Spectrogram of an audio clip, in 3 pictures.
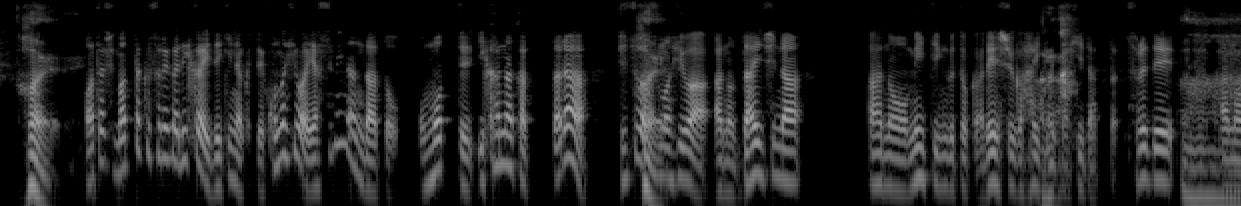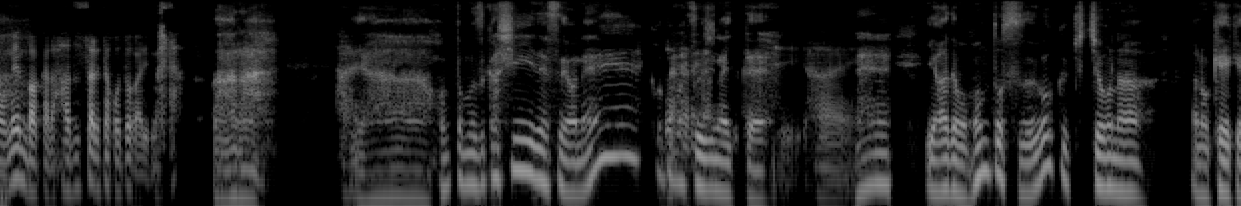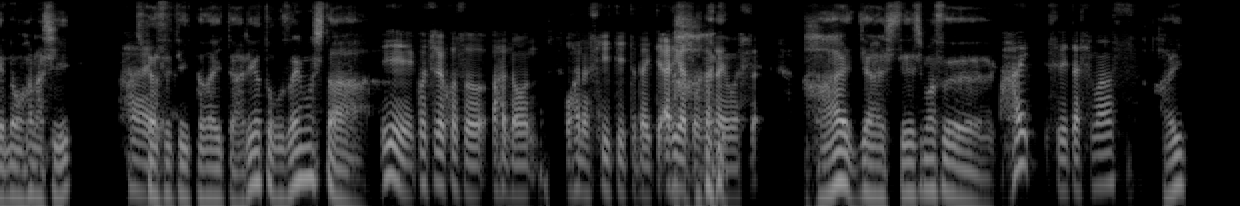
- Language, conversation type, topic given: Japanese, podcast, 言葉が通じない場所で、どのようにコミュニケーションを取りますか？
- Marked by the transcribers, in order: other background noise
